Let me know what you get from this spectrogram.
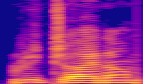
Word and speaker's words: Regina: Regina, mein Fehler. Jedenfalls Ryan Reynolds ist in Schwierigkeiten geraten in Regina. – Ja, weil sonst reimt es sich nicht. – Oh, wow, okay. – Rhymes with fun.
